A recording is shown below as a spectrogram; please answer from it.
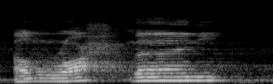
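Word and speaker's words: الرحمن: Ar-Rahmani, yang harus hati-hati, a di sini Ar-Rahmani tetap dibaca tipis, tidak boleh tebal. Meskipun menghadapi ra yang dibaca tebal, bukan Ar-Rahmani tapi Ar-Rahmani, Ar-Rahmani, tipis.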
